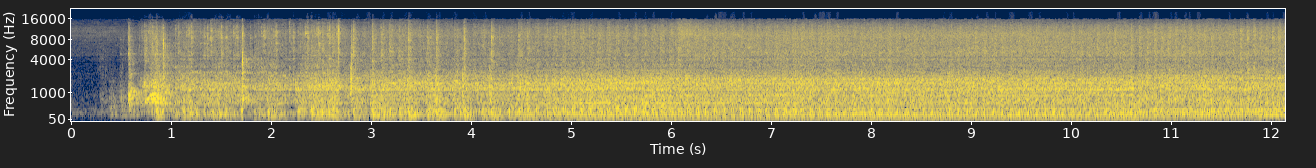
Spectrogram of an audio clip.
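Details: Honda GX pressure washer engine that sat 10 years, after carb cleaning, old fuel drained, coil re-gapped, magnet cleaned, engine and pump oil changed and pump mounted. It starts on the first pull and runs steady and even, normally.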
